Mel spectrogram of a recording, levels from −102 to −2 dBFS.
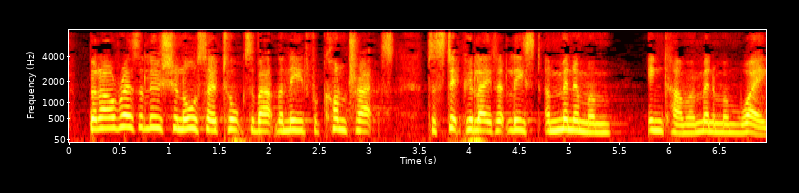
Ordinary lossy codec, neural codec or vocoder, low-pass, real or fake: none; none; 7.2 kHz; real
